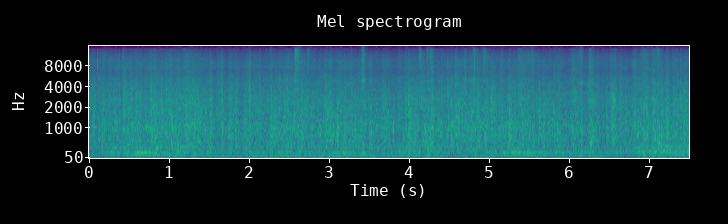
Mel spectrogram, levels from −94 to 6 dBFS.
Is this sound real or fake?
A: fake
